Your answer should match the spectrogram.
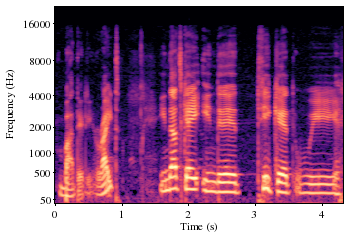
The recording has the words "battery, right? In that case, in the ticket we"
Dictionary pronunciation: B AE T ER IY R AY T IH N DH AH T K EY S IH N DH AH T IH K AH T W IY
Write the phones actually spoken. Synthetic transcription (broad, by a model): B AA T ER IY R AY T IH N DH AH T K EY IH N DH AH T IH K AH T W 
